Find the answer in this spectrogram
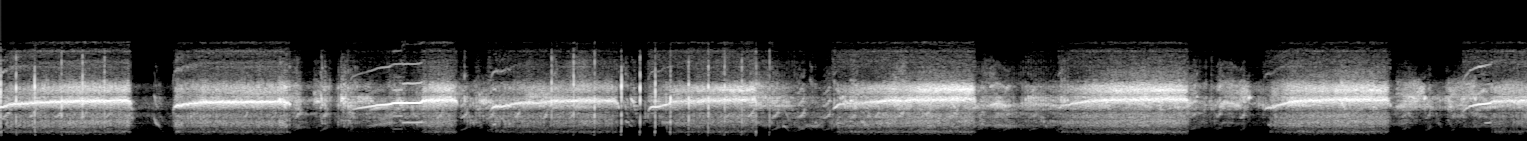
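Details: Swiftlet calls in an old-style recording described as proven: dense, high, chattering buzzy bursts of about one second each, repeated almost continuously with short gaps, bright and steady throughout, with no other clear sounds.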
